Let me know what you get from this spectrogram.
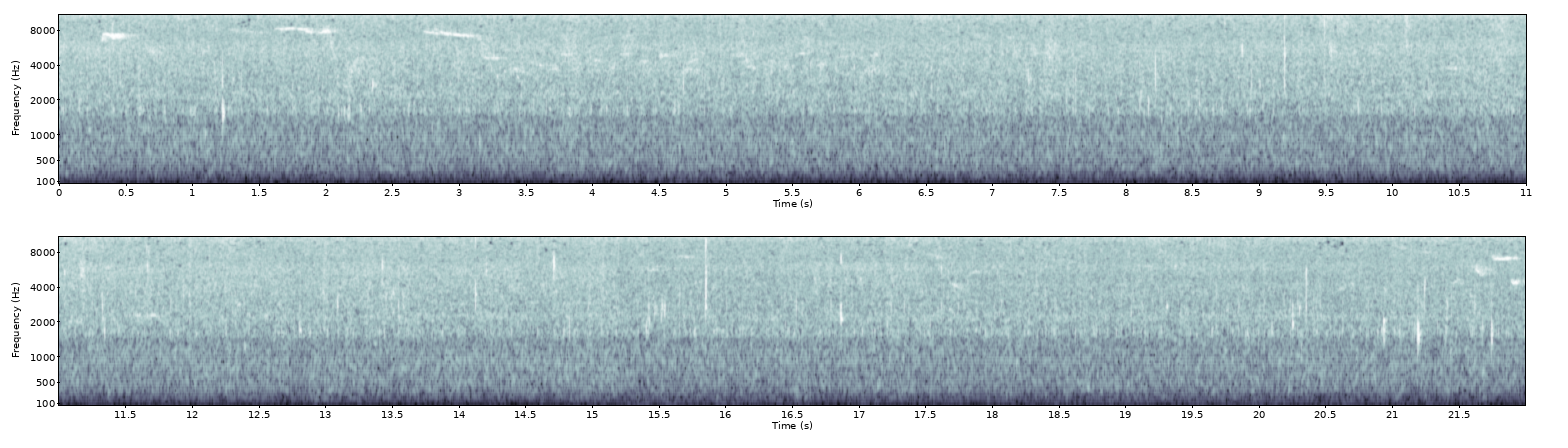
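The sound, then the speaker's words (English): A river's current flows steadily and continuously, a broad, even rushing of water with faint splashes and trickles, moderately loud, with no voices. “The river's current sweeps them away.”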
